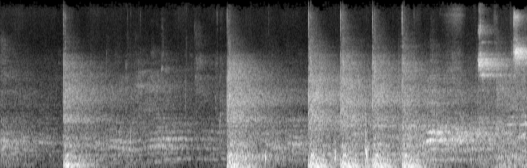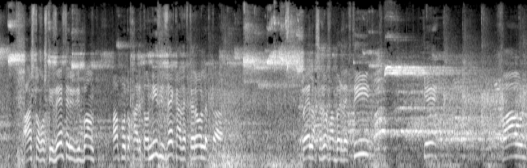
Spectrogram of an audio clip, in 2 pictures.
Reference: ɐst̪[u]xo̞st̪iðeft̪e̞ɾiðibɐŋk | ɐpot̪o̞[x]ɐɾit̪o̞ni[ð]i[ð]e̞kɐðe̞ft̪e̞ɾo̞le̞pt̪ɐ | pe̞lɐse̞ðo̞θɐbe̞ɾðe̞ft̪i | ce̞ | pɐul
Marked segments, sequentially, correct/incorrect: incorrect: o, correct, correct, correct

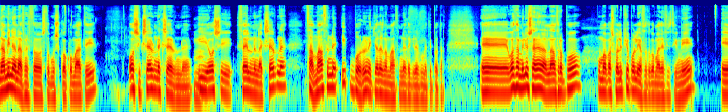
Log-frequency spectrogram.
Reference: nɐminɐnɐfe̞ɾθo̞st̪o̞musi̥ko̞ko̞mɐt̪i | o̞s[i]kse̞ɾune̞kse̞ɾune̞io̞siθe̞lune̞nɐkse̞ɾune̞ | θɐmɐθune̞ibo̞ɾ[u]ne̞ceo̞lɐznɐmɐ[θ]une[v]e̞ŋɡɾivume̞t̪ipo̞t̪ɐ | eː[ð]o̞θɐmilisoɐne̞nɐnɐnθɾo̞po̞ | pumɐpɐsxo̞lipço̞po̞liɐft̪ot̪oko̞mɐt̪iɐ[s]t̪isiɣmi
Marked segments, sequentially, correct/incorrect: correct, correct, correct, incorrect: ð, incorrect: ɣ, incorrect: f

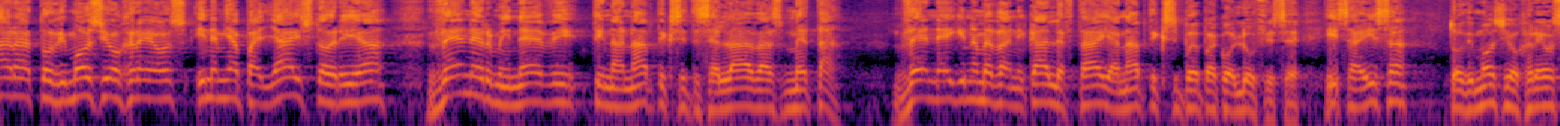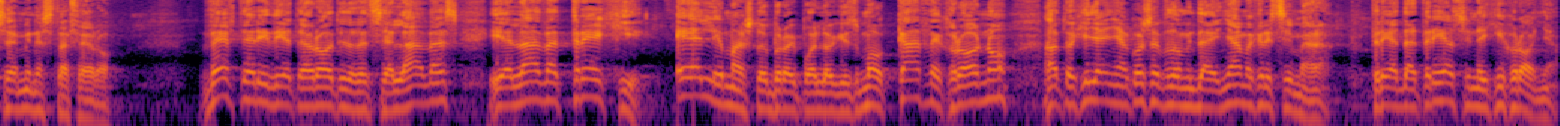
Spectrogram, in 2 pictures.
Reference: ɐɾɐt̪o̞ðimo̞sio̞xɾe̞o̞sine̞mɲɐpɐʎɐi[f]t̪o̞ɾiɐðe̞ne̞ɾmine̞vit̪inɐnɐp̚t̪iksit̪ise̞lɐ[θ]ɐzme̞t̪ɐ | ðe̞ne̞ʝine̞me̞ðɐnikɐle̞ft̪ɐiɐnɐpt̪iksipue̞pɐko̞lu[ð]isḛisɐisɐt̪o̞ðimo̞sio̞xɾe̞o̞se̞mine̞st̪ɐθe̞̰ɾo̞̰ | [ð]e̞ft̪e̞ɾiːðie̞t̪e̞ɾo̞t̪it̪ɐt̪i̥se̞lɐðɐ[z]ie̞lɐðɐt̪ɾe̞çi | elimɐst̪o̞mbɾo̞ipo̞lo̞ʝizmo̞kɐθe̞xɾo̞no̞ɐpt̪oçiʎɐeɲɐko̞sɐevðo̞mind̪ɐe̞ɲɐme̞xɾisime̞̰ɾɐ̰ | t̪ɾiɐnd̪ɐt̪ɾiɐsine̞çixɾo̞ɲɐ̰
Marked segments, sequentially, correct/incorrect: incorrect: s, incorrect: ð, incorrect: θ, correct, incorrect: s

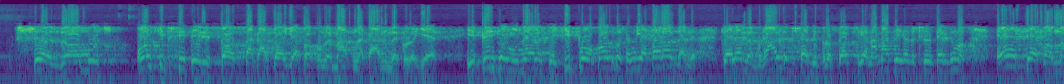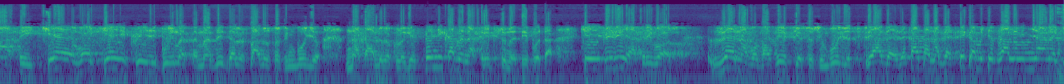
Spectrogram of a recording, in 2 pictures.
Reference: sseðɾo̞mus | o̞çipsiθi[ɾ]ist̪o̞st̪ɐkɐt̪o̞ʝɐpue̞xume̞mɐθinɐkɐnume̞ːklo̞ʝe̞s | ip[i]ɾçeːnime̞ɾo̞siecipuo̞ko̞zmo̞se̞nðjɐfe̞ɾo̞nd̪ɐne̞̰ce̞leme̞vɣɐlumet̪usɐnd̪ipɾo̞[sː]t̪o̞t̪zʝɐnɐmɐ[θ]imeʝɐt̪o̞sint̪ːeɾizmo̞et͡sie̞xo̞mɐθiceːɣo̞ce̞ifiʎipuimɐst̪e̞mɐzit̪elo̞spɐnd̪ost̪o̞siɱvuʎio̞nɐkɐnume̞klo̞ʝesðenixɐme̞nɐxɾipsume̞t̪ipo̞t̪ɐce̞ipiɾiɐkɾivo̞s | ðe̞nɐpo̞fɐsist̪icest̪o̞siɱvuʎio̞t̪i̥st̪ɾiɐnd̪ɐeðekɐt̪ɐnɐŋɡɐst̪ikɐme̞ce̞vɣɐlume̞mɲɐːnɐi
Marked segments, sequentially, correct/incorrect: correct, correct, incorrect: s, correct

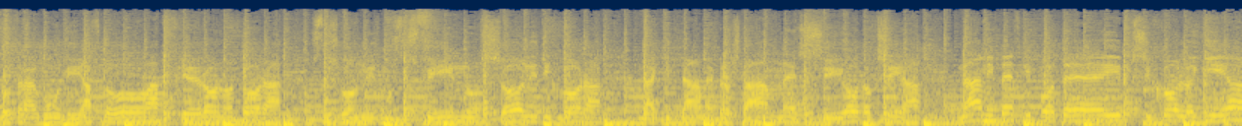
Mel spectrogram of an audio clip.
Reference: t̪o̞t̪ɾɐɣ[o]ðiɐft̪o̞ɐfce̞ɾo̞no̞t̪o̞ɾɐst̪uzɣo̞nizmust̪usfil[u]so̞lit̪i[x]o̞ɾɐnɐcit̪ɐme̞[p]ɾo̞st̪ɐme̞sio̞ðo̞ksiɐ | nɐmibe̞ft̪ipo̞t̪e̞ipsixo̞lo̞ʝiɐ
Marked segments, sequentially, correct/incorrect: incorrect: u, correct, correct, incorrect: b

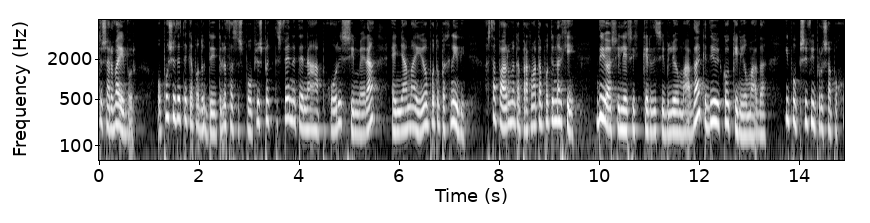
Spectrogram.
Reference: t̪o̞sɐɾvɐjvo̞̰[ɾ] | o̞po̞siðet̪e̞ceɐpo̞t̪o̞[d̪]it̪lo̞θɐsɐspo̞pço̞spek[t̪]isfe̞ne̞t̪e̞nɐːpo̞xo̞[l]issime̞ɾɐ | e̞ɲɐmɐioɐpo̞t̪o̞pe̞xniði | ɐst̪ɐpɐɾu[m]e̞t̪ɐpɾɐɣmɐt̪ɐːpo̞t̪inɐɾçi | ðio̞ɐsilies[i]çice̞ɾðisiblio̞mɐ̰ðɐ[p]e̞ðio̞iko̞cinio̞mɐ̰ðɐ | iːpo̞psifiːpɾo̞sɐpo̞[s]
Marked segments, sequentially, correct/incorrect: correct, correct, correct, incorrect: ɾ, correct, incorrect: e, incorrect: c, incorrect: x

